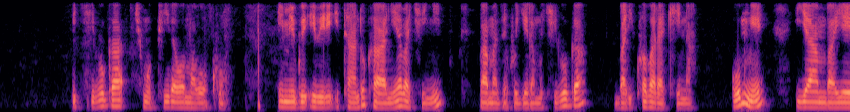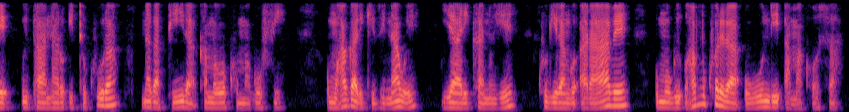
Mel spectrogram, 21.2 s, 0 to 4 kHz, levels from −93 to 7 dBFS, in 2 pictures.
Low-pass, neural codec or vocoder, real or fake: 3.6 kHz; none; real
